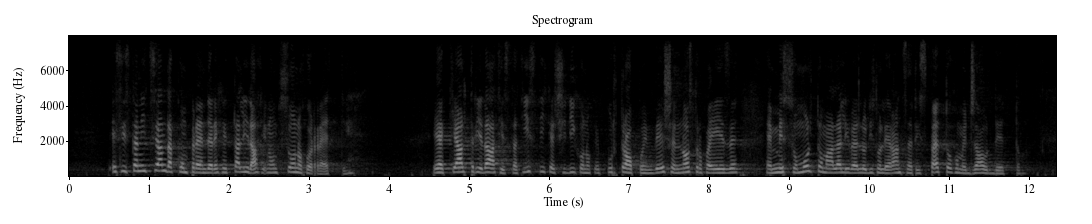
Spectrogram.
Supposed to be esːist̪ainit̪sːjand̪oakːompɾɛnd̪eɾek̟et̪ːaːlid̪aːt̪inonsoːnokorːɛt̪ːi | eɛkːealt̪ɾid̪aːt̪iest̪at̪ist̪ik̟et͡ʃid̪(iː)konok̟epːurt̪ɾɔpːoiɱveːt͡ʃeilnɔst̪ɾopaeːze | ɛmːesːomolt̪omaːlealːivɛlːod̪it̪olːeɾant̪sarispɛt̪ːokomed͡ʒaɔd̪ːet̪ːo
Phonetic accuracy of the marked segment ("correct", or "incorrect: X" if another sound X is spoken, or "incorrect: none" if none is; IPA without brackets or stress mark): correct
